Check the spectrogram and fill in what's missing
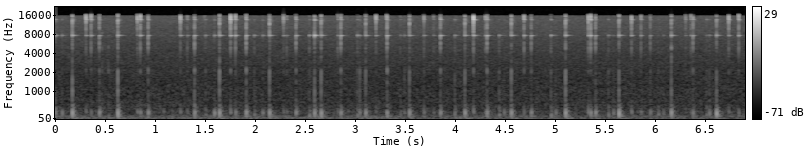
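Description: Long nails tap rapidly on both sides of a small upright frosted amber glass serum dropper bottle holding liquid. Dozens of quick, quiet, dry clicks patter in an uneven stream, each with a soft low knock and a bright glassy tick that stops almost instantly.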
